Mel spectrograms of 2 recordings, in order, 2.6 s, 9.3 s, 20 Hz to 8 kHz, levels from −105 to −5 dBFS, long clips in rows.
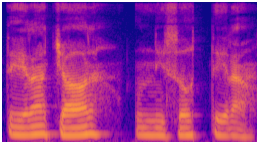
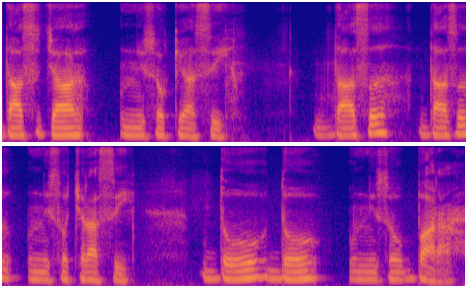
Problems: none marked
